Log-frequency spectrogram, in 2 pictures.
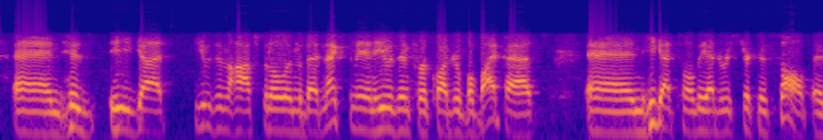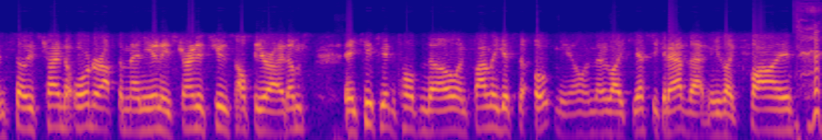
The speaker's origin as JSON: {"language": "English", "region": "West Coast", "country": "United States", "tie": "born or raised there", "said": "I grew up on the West Coast also, like Meredith."}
